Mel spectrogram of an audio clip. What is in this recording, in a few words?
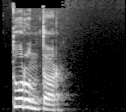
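"турунтор", Komi, female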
